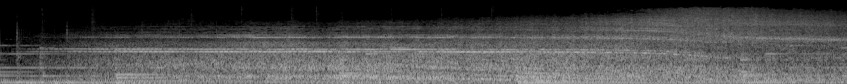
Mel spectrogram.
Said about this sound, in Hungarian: 1982. november 27-e. Este fél hat előtt néhány perccel a Varsói repülőtére landol a Malév Leningrád felől érkező és Budapestre tartó 121-es járata, melyet a társaság első 254-esével, a Lima Charlie Alfával, azaz LC Aladárral teljesítettek.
